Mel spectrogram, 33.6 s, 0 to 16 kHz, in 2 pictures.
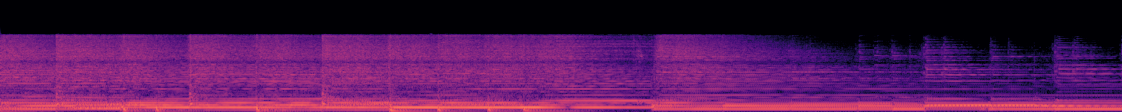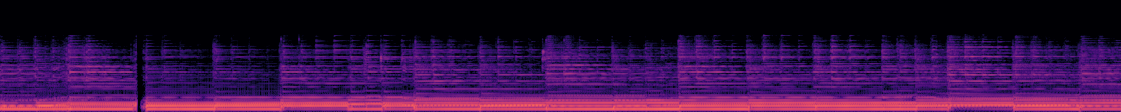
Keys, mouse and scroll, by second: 1.6 click, 2.6 click, 4.6 click, 7.9 click, 11.7 click, 12.0 click, 12.4 click, 12.8 click, 13.1 click, 14.5 click, 18.2 click, 20.5 click, 23.0 click, 25.4 click, 27.0 click, 30.9 click, 33.1 click.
